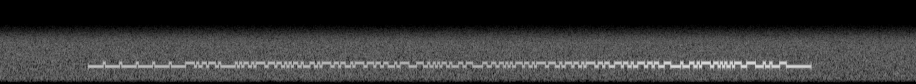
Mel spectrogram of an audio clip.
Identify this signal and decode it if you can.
RTTY (45.45 baud, 170 Hz shift), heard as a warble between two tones, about 930 Hz centre, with radio static and fading. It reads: SE SUELE CONSUMIR EN EL ALMUERZO.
